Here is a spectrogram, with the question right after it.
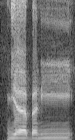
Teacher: نی یہاں پر مد منفصل ہے، 3 الف کے برابر کھینچ کر پڑھیں گے۔ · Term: کھڑی زبر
